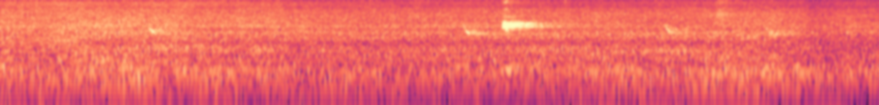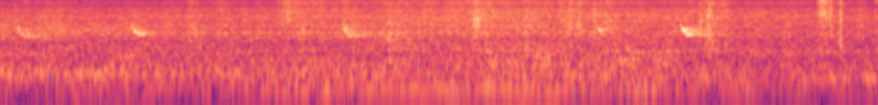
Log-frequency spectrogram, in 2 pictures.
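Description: Steady low rumble of outdoor background noise, with a short, high chirp that falls in pitch repeating every second or two and one louder call about seven seconds in.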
